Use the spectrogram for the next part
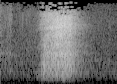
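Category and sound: human body sound, nose blowing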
